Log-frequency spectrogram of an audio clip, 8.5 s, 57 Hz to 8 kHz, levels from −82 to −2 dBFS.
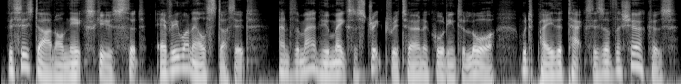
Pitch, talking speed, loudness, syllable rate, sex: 100 Hz, 205 wpm, -20 LUFS, 5.4 syllables/s, male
